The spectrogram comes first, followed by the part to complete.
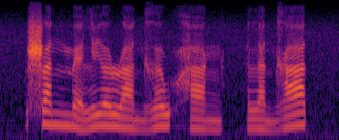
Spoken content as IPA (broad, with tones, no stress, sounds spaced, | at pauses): ʂ a˧ n m ɛ˨˩˨ l i˧ ə̯ ɹ a˨˩ n ɣ əː˧ w h a˨˩ ŋ | l a˨˩˨ n ɣ aː˦˥ t̚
